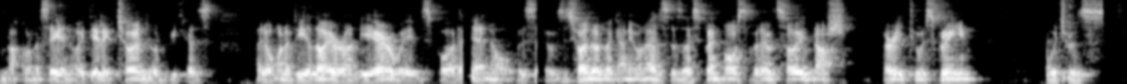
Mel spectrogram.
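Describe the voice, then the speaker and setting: A man's very deep, low voice with an Irish accent, fairly quick pace, and monotone, flat intonation. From Ireland. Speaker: fertility patient sharing his story. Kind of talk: podcast interview. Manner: casual, rambling with fillers.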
